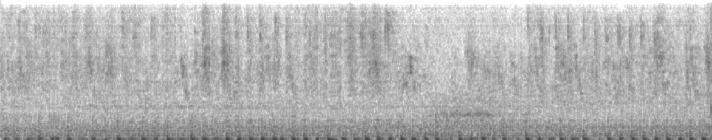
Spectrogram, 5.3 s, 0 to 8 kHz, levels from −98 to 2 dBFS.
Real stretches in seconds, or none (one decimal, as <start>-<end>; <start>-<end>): none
